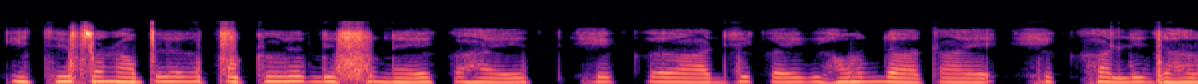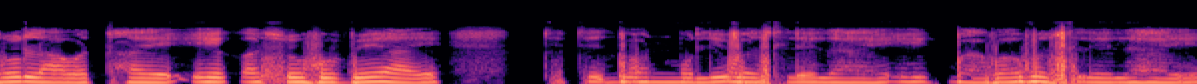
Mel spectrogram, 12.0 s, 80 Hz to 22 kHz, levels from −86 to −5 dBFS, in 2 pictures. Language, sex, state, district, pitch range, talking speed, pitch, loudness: Marathi, female, Maharashtra, Solapur, 195-210 Hz, 120 wpm, 200 Hz, -23 LUFS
